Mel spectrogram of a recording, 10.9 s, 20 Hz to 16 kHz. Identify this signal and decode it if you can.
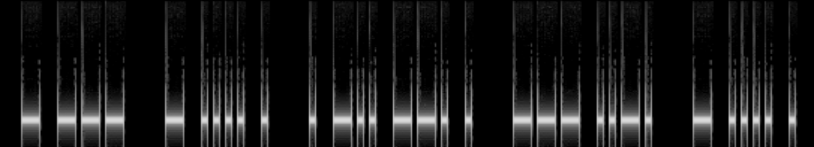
Morse code, heard as a keyed tone, about 15 wpm, 700 Hz. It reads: TO THE EDGE OF THE
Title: Sentences from Top 1300 Words 15wpm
